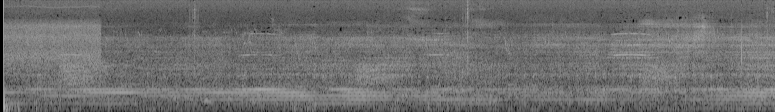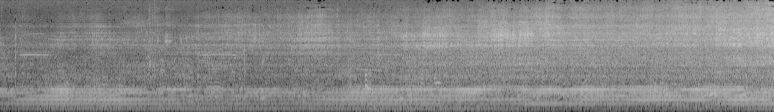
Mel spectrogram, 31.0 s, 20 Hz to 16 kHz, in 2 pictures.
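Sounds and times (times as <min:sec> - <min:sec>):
steam train approaching: 0:00.1 - 0:30.9.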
